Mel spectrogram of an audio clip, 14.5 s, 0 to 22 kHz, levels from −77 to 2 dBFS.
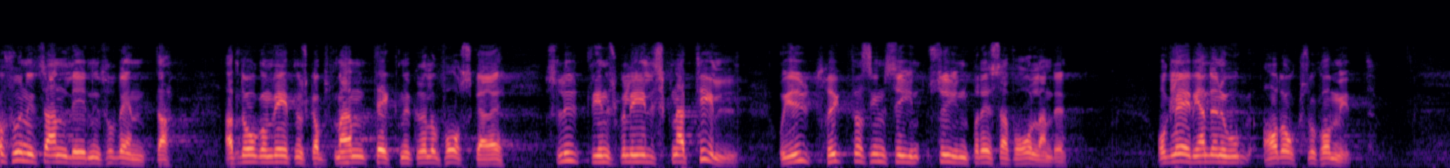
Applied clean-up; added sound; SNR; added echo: none; none; none; none.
